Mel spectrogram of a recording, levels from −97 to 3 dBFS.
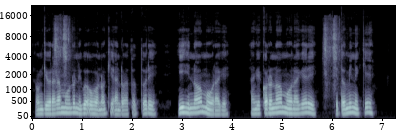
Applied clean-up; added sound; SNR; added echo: none; Rattle (instrument); 11 dB; none.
